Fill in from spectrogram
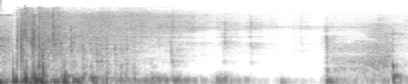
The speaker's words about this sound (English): I just fell in the chair. I just broke something. I got to get up.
